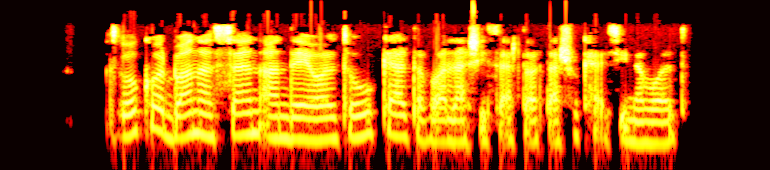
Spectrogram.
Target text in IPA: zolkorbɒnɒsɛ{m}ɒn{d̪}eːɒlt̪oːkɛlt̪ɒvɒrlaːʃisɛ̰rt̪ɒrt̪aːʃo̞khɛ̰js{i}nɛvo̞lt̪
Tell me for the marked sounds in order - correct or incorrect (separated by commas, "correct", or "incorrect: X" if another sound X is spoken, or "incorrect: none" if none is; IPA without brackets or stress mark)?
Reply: incorrect: n, correct, incorrect: iː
